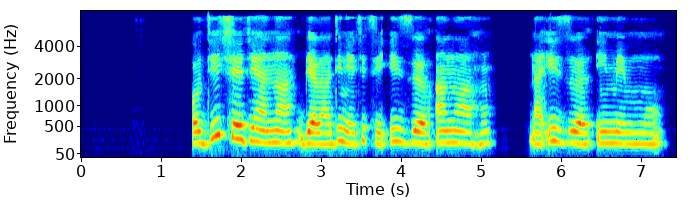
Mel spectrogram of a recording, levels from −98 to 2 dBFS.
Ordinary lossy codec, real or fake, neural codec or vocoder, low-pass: AAC, 32 kbps; fake; codec, 16 kHz, 8 kbps, FunCodec, trained on Chinese and English, 25 frames a second; 7.2 kHz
